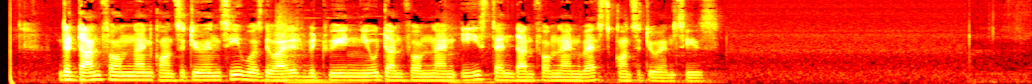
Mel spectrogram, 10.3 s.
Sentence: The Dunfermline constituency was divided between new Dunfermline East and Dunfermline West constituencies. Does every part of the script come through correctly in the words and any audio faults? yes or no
yes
